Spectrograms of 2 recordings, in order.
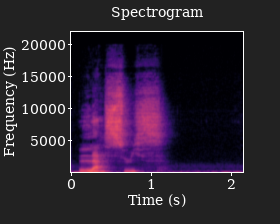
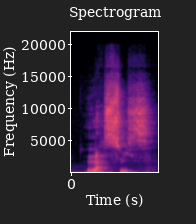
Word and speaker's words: la Suisse: La Suisse. La Suisse. La Suisse. La Suisse. La Suisse. La Suisse. Répétez. La Suisse. La Suisse. La Suisse. La Suisse. La Suisse.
